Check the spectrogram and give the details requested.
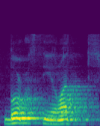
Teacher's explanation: بُعْثِرَتْ عین ساکن ہے، اس پہ اظہار ہے، تا نرمی سے پڑھیں گے، را کو تا سے ملانا ہے، تا ساکن پہ ہمس ہوگا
